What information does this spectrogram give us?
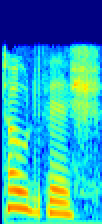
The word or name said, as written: toadfish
